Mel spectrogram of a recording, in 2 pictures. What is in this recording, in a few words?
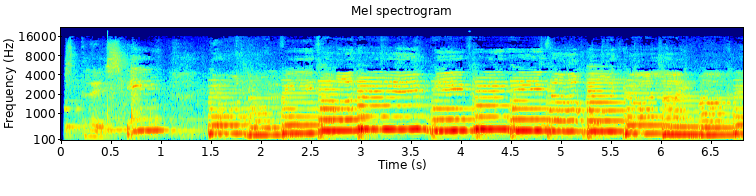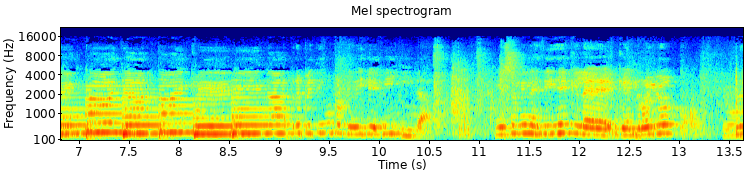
La maja de Goya Alto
